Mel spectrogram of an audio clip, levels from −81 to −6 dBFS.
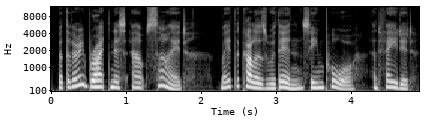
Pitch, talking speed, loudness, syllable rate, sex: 210 Hz, 160 wpm, -19 LUFS, 5.0 syllables/s, female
